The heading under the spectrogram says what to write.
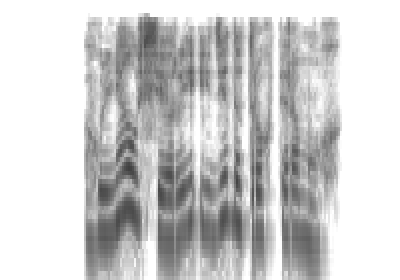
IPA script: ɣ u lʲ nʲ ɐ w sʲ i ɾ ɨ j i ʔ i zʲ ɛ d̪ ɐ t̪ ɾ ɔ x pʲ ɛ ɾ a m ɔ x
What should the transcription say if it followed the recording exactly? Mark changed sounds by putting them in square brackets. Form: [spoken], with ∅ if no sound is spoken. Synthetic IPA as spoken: ɣ u lʲ nʲ [a] w sʲ [ɛ] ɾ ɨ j i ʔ i [d͡zʲ] ɛ d̪ ɐ t̪ ɾ ɔ x pʲ ɛ ɾ a m ɔ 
